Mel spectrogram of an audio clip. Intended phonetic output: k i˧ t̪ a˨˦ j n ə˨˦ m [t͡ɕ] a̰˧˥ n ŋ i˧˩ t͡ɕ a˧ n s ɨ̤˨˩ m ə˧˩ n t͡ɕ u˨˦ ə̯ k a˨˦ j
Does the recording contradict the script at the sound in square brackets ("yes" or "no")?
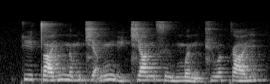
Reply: no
